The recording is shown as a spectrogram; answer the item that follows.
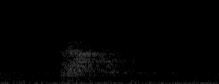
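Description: Near silence with one faint breath from a man about half a second in, lasting under a second.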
